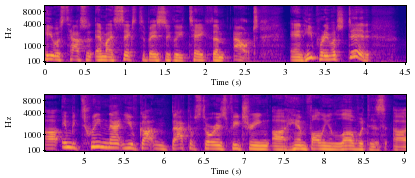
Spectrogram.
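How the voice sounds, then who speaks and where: Here a man with a fairly high pitch and an unremarkable speaking voice talks at a fairly quick pace. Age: 20s. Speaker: comics podcast co-host. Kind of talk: casual chat.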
